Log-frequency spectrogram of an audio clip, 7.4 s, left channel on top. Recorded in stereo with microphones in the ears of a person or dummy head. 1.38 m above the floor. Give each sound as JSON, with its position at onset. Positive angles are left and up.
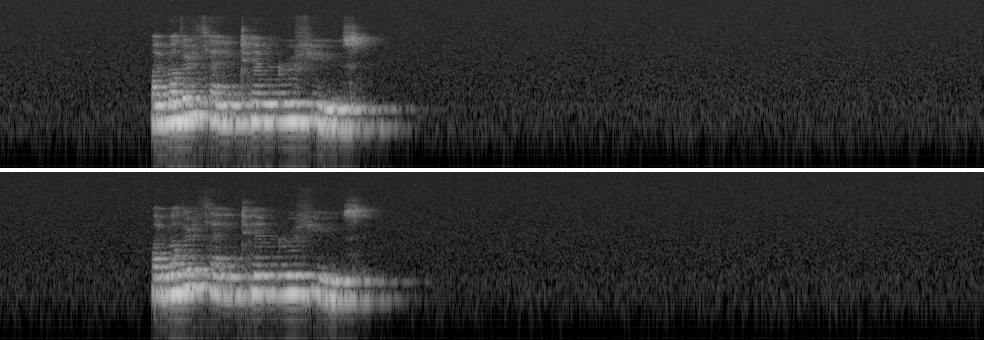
{"t": 1.1, "sound": "a woman speaking", "side_deg": 70, "distance_m": 1.2}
